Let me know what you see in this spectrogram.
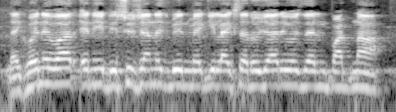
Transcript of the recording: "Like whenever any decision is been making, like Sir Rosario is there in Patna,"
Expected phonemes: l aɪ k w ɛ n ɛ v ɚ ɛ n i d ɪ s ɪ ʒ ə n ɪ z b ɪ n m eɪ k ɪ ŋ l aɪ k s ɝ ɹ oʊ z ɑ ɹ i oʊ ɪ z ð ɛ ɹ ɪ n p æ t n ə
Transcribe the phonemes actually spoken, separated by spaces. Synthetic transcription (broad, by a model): l aɪ k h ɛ n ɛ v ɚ ɛ n i d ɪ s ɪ ʃ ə n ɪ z b ɪ n m eɪ k ɪ ŋ l aɪ k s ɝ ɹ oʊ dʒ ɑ ɹ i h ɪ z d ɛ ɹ ɪ n p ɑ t n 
